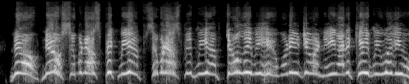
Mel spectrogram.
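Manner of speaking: shrill, very loud, rapid, frantic panicked yammering. Voicing a talking skull left on a shrine, yammering: yammering bird skull, panicked. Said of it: "this skull just keeps yammering".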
